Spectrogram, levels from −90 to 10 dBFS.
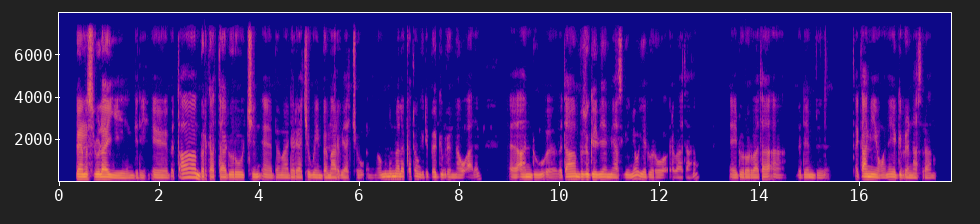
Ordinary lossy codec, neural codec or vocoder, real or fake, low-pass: AAC, 48 kbps; none; real; 7.2 kHz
